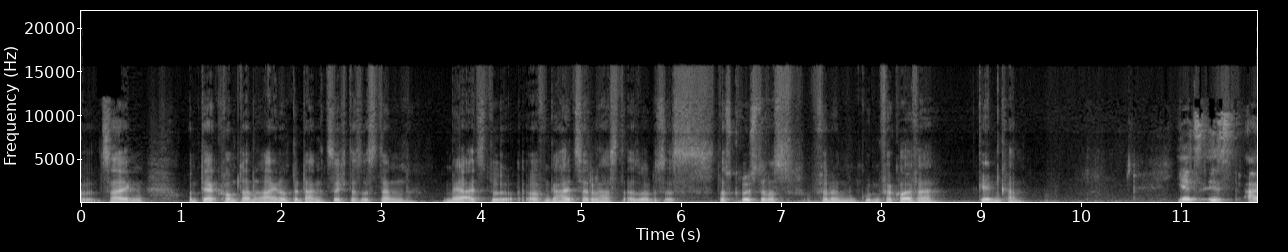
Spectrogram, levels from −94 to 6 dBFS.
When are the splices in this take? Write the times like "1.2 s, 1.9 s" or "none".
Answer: none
